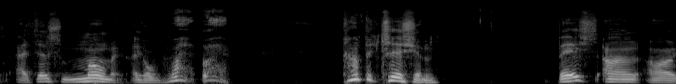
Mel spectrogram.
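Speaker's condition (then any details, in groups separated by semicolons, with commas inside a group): Tongue cancer; partial tongue removal, tongue paralyzed by tumor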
